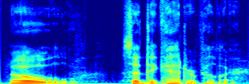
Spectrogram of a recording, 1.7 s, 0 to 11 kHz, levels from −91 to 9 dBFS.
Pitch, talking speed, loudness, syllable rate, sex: 105 Hz, 145 wpm, -19 LUFS, 5.4 syllables/s, male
